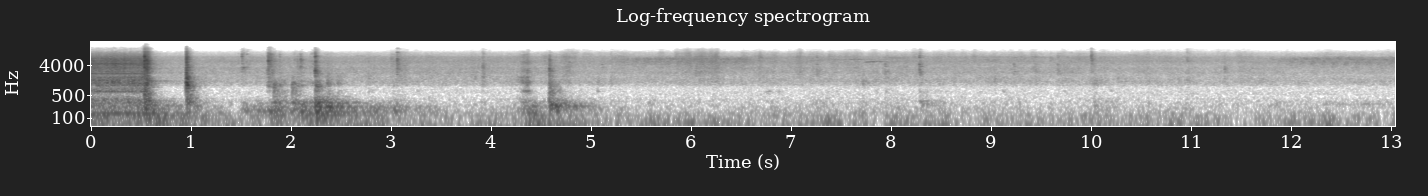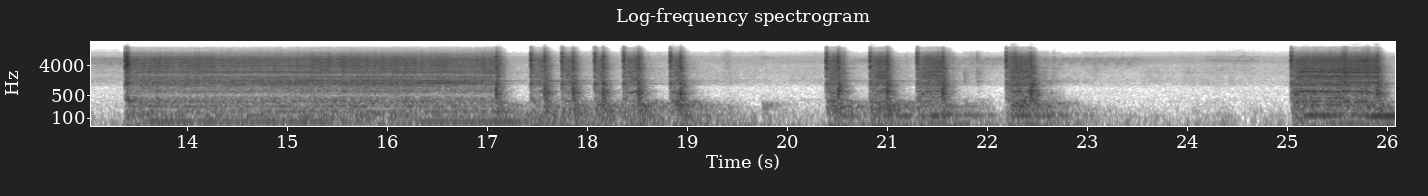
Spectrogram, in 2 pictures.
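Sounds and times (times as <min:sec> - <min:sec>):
winch running under load: 0:13.4 - 0:17.2, 0:25.0 - 0:26.0.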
